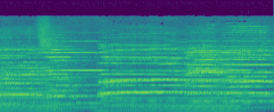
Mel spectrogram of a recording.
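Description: Church organ accompanying voices singing a hymn, in long held notes, with the chord changing about a second and a half in.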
